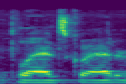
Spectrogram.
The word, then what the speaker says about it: plaid: To become the plaid squad or the plaid squad. – Plaid squad. – You want to pronounce that? – Nothing rhymes with plaid. – Like rad? – Rad, yeah. Rad, Brad.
